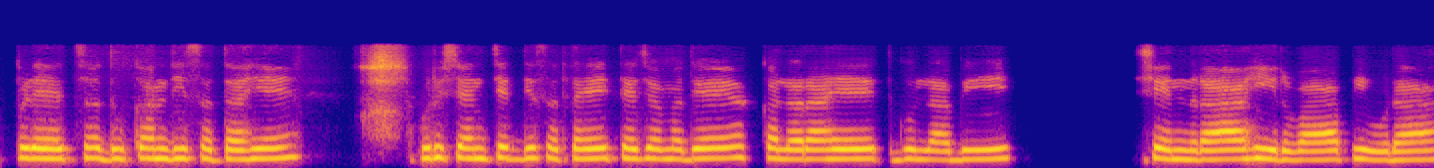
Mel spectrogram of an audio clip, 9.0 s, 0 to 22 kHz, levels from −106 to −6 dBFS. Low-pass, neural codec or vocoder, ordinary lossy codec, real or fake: 7.2 kHz; codec, 16 kHz in and 24 kHz out, 1 kbps, XY-Tokenizer; none; fake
